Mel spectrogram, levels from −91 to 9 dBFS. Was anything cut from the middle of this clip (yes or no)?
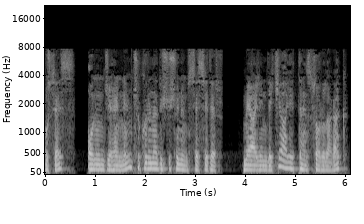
yes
